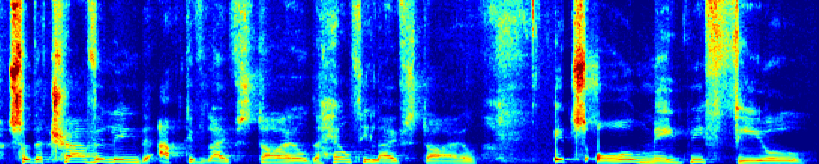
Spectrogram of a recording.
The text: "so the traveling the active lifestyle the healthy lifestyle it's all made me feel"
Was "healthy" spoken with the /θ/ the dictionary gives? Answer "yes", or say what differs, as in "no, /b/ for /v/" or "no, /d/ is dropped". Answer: yes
